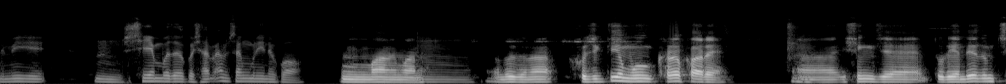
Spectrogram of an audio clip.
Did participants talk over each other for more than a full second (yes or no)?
no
